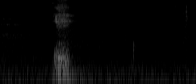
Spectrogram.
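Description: Near silence, broken once a little under a second in by a short, soft breath close to the microphone.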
